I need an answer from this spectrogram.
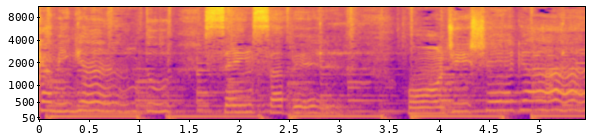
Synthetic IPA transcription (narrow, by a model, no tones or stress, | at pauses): kamĩɲɐ̃d̪ʊsẽj̃sabeɾɾ | õd͡ʒɪʃeɡa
